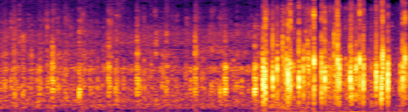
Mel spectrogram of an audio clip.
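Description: Outdoor crowd applauding. Scattered noise gives way to a burst of loud, dense clapping about two and a half seconds in.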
